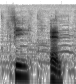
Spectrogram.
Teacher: fien, high tone, low tone. You start high, you finish low. Fien. And the agreement for this word, the representative, is u.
